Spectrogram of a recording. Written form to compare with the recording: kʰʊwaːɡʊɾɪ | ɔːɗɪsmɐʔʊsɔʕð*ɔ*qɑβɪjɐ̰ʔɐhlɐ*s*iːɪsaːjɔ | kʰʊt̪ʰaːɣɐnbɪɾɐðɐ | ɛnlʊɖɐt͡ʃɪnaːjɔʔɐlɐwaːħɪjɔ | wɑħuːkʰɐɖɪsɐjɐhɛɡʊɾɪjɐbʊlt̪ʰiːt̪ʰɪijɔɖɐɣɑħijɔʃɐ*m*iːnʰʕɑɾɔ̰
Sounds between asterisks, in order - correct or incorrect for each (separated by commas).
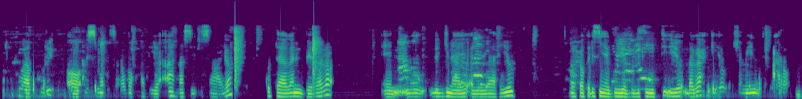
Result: correct, correct, correct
